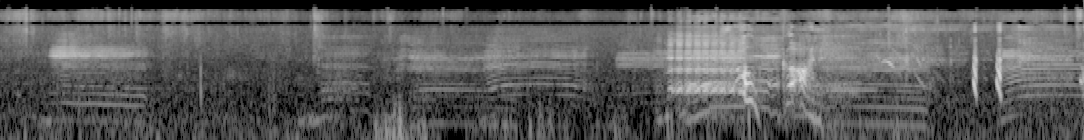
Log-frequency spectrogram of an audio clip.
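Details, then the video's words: Zwartbles ewes in a field on a regenerative farm in County Kilkenny, Ireland, in autumn, chatty as their field is checked: several wavering, harmonic bleats come in bursts, some overlapping, with a woman talking among them. "Ewes all very chatty as I check their field for when I next move them"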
